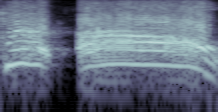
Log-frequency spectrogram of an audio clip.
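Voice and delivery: very high, long held-out ghostly scream. Imagining a ghost reacting to a planned film: imitating James Dean's ghost screaming. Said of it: "James Dean's ghost just start screaming".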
